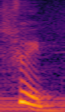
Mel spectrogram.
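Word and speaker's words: suite: দাঁড়াচ্ছে কি এটসেট্রা পরে রয়েছে দেখুন সুইট এই উচ্চারণটি হবে সুইট একেবারে ঠিক সুইট মিষ্টির মতো সুইট মানে হচ্ছে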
